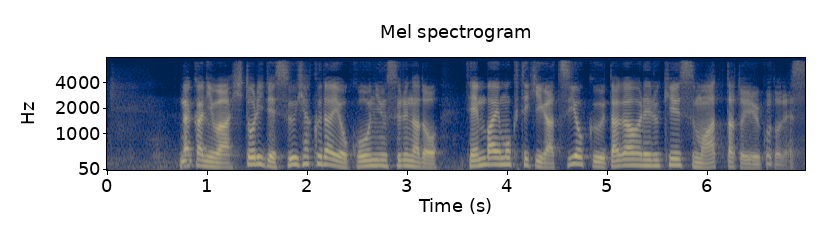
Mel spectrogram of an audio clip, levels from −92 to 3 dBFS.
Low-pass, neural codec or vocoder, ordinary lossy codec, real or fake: 7.2 kHz; codec, 24 kHz, 0.9 kbps, DualCodec; none; fake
